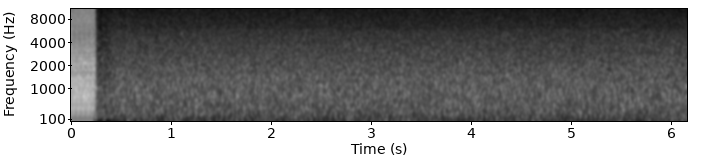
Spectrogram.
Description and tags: cassette tape hiss poof on
hiss, poof, tape, cassette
